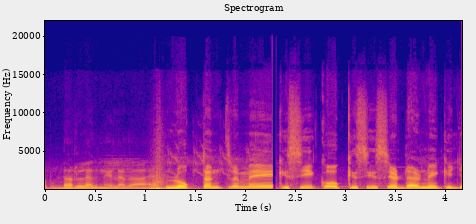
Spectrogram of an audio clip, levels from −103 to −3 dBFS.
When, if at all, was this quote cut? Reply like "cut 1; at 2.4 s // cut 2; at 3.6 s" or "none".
cut 1; at 1.1 s // cut 2; at 2.3 s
